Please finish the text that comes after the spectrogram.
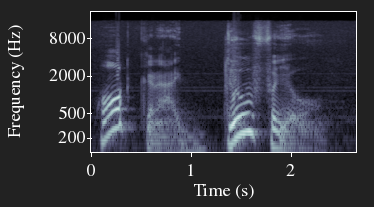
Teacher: Do gains that change in pitch, falling tone.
